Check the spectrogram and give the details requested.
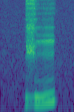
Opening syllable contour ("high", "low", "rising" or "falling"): rising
